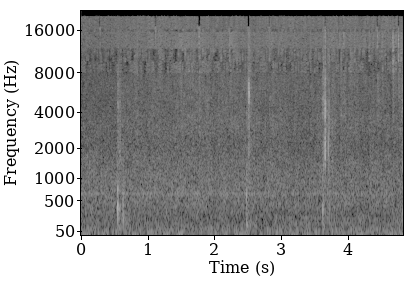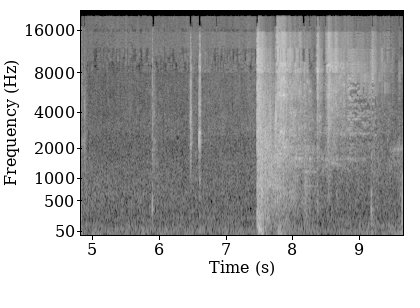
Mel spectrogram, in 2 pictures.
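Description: A glass pane shatters in the video game Nocturnals, a sudden loud crash with scattering shards after several faint isolated ticks over a quiet ambient background.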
